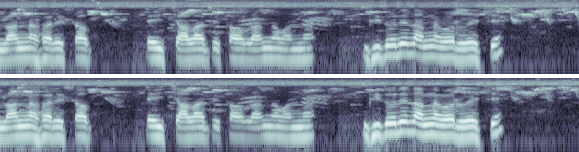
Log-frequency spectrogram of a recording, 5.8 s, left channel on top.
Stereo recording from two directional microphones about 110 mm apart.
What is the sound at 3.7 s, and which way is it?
Speech, 40° right (ahead or behind).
